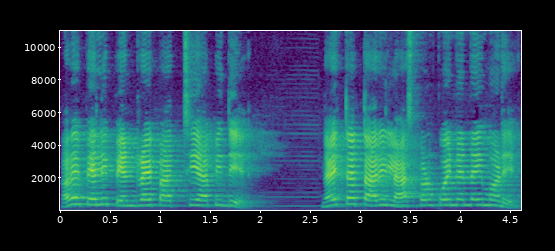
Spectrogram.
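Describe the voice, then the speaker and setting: A woman's voice: very high-pitched, normal speed, a bit bright. A woman voicing a threatening male thug in a spoken story. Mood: menacing. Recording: echoey room with faint music.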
